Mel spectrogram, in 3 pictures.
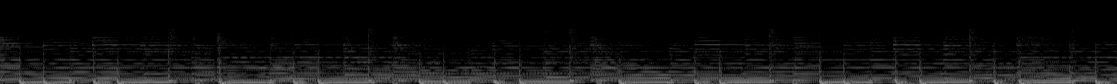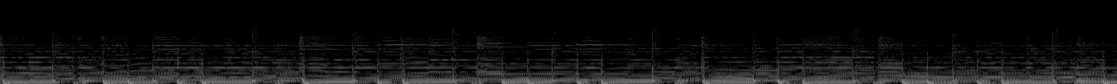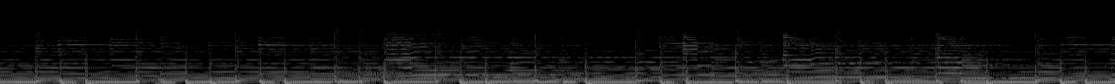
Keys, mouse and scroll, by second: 1.3-2.5 scroll down 1, 2.6 click, 3.9 click, 5.3 click, 5.7 click, 6.6 click, 13.7 click, 15.5 click, 17.5 click, 18.6 click, 20.7 click, 21.6 click, 22.5 click, 25.1-26.6 scroll up 2, 26.9 click, 27.7 click, 28.4-29.1 scroll up 1, 30.8-31.2 scroll up 1, 32.3-32.8 scroll down 2.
